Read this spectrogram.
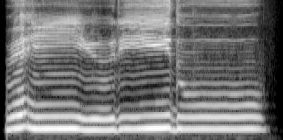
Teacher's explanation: واو ساکن سے پہلے پیش ہے، الٹے پیش کی طرح یہ بھی کھینچ کے پڑھیں گے، 4 الف کے برابر اسے کھینچ کے پڑھنا ہے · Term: مد منفصل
